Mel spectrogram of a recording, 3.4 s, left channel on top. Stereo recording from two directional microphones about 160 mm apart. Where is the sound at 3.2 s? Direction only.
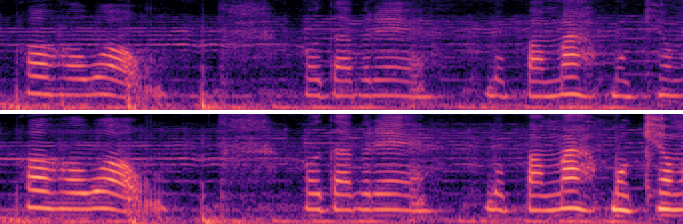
70° right (ahead or behind).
